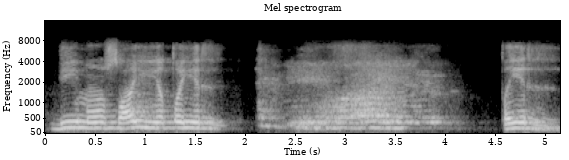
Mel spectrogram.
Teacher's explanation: Nah, huruf tebal sebelum ra sukun ini tidak mempengaruhi pengucapan ra-nya yang tipis. Yang mempengaruhi tipisnya pengucapan ra ini adalah kasrah. Kasrah sebelumnya.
